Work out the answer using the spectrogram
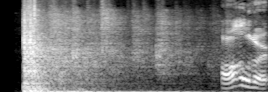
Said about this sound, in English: Sorry I had to bust the door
